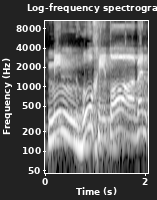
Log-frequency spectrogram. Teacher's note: الف سے پہلے زبر ہے تو الف مدہ ایک الف کھینچ کر پڑھنا ہے. منہ خطابا، اور یہاں پہ نون ساکن کا اظہار ہو رہا ہے.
